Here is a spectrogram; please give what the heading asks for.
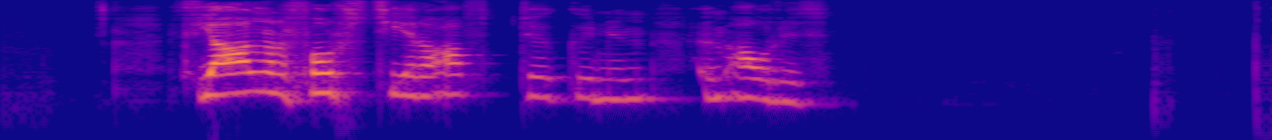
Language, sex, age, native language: Icelandic, male, 11, Icelandic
